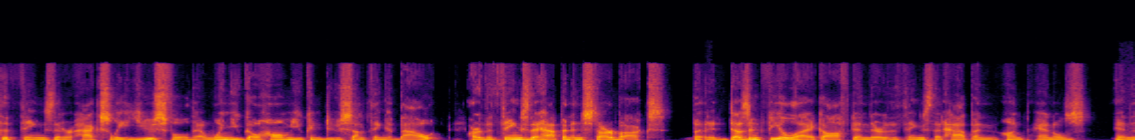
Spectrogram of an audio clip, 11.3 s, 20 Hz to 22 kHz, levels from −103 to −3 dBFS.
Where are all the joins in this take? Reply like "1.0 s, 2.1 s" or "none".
none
